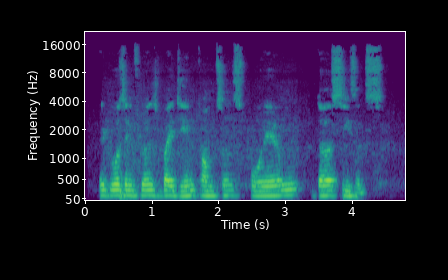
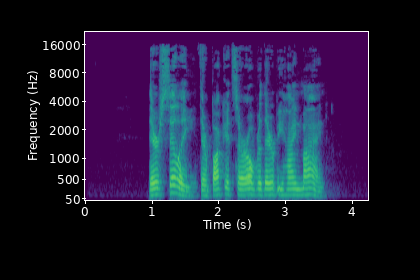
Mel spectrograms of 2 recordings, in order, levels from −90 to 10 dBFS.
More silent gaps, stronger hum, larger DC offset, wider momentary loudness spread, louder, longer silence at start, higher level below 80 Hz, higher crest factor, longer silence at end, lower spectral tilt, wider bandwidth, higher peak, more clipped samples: neither; neither; neither; about the same, 11 LU vs 9 LU; about the same, -18 LUFS vs -19 LUFS; second, 0.2 s vs 0.95 s; about the same, -54 dBFS vs -58 dBFS; about the same, 16 dB vs 18 dB; second, 0.35 s vs 0.7 s; about the same, -6 dB/octave vs -5 dB/octave; about the same, 16 kHz vs 16 kHz; about the same, -2 dBFS vs -2 dBFS; neither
